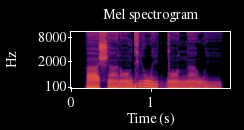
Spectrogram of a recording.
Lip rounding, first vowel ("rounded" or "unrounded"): unrounded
